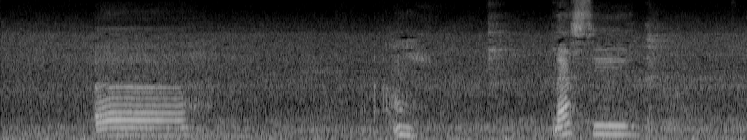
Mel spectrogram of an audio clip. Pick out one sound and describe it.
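A woman speaks calmly and close to a phone microphone.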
